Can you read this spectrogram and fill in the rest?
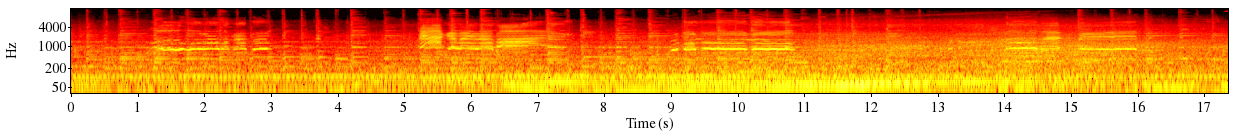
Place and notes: Free Man, Houston, Texas - Drunken Outsider Plays Santana
My daily commute has taken me past this wailing outsider almost every day for the last two years. I've usually passed him at speed so was never able to discern what song he was playing - until I finally approached him and asked for a tune..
